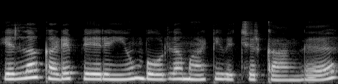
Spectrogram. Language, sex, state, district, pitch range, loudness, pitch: Tamil, female, Tamil Nadu, Nilgiris, 225-255 Hz, -14 LUFS, 245 Hz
